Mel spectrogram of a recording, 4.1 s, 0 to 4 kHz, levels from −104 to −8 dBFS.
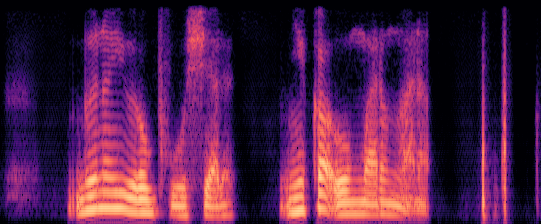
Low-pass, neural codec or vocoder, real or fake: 3.6 kHz; codec, 24 kHz, 0.9 kbps, DualCodec; fake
